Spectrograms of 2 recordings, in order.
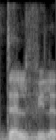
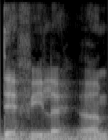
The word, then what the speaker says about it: Delphile: I think I spell it's Delphile, not Defile.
